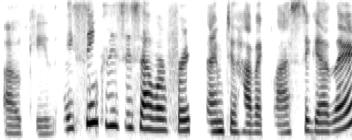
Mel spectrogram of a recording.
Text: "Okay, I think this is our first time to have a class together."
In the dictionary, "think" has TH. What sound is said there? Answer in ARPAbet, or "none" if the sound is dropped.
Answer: TH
